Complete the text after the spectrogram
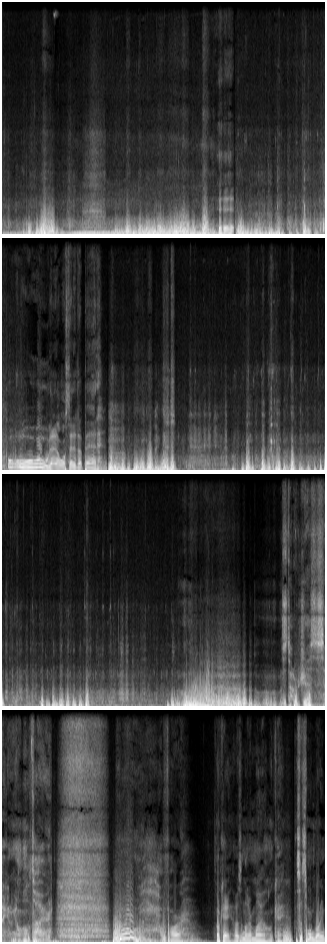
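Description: A man talks calmly into a helmet microphone, close by.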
